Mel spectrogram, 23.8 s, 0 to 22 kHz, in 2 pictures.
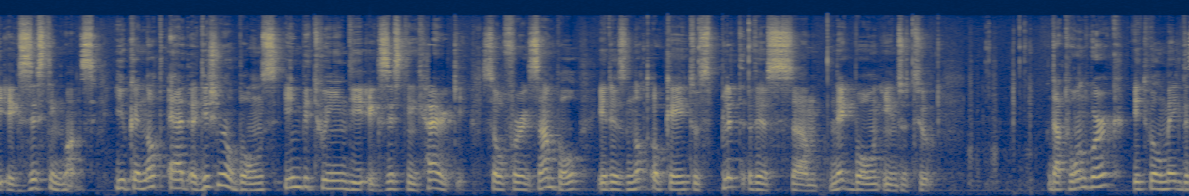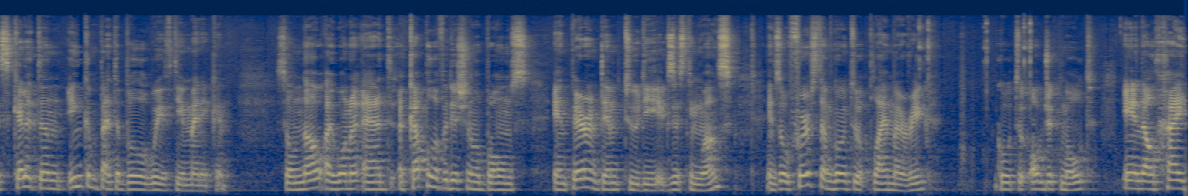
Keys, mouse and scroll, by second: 6.9-7.6 d, 7.2 click, 8.4 middle click, 9.9 click, 10.2 d, 10.2 click, 10.3 d, 21.3 click, 21.8 click.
